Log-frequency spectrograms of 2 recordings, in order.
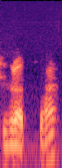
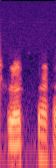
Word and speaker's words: Wrocław: Ja, also äh, wir sagen auf Polnisch Wrocław. Die Stadt heißt auf Polnisch Wrocław, auf Deutsch heißt, heißt sie Breslau, auf Tschechisch heißt sie Brat Bratislava.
